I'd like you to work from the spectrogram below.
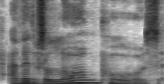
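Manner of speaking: ordinary talk, nothing marked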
